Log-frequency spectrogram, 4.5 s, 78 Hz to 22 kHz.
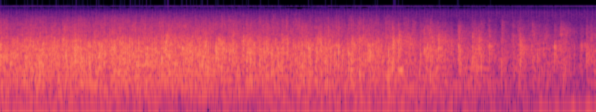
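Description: Audience applause after a magic trick on a 1980 Sooty children's show, a steady patter of many hands clapping that holds throughout and tapers slightly at the end.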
